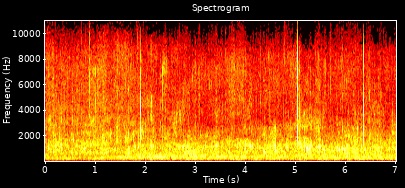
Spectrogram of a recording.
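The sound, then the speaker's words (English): A steady, dense rushing of water or air spurting out, like a churning jacuzzi, with occasional faint sharp ticks and pops scattered through the continuous hiss. No voices. “It's like a jacuzzi, the water coming spurting out, or air spurting out.”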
